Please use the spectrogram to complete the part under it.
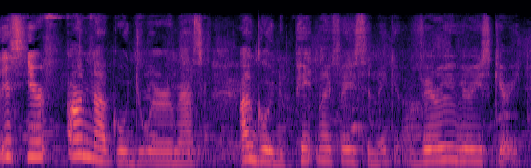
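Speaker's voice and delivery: ordinary delivery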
